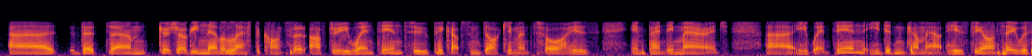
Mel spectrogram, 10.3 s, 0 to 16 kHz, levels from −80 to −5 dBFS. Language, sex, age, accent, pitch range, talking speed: English, male, 40-59, Australian, 90-100 Hz, 185 wpm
